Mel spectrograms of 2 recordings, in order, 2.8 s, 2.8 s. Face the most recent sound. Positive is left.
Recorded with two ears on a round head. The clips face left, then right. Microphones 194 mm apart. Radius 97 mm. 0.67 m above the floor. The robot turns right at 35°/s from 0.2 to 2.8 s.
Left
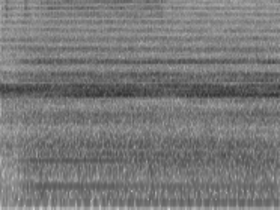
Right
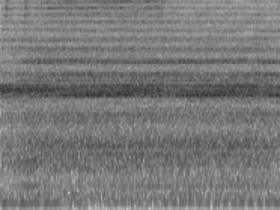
turn(degrees=25)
